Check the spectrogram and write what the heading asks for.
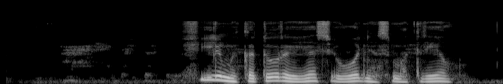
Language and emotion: Russian, sad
